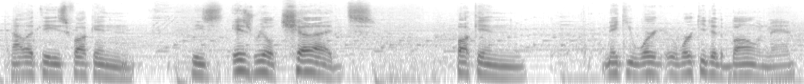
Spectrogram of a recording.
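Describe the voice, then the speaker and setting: A man's voice: mid-range voice, fairly bright tone. A young man streaming a kart racing game, reading chat aloud and answering in crude, profane banter. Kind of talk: casual gaming stream chat.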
